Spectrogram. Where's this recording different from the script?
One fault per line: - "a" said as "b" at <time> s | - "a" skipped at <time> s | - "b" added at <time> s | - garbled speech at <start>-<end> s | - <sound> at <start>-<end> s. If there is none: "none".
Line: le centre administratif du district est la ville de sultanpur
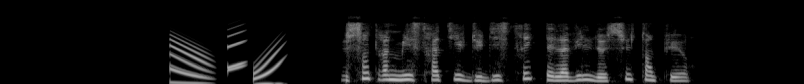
- chirp at 1.7-2.9 s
